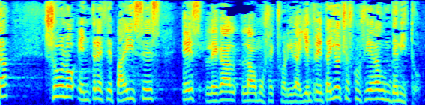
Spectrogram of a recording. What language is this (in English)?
Spanish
